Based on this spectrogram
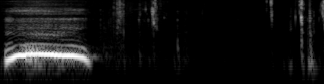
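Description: Chewing on an acai bowl, opening with a steady low voiced hum, followed by a few soft, scattered crunchy bites and mouth clicks, all fairly quiet.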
